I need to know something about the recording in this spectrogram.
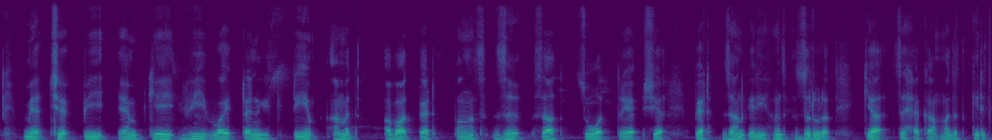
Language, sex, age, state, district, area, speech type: Kashmiri, male, 18-30, Jammu and Kashmir, Ganderbal, rural, read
